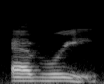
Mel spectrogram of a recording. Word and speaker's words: every: you do but not usually most people in kansas where we live say every and the e is completely silent so we're just going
